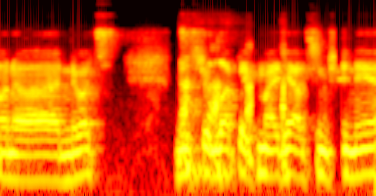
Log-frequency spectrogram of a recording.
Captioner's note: laughter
